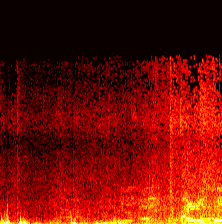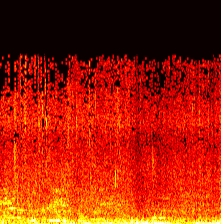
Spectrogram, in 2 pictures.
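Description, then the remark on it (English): Heavy rain pours steadily while strong wind gusts buffet the microphone on a main street in Lakeland, producing loud, continuous roaring and rumbling bursts throughout, with a faint voice briefly audible under the storm. “Nothing's going on right now other than just heavy winds and rain.”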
